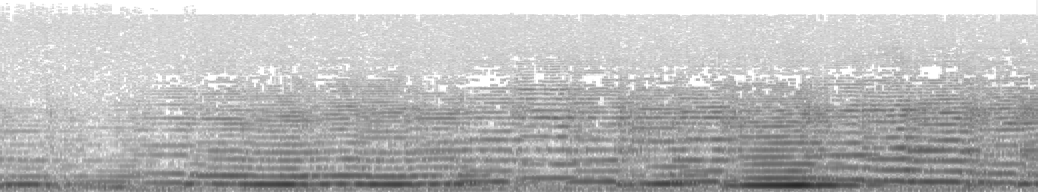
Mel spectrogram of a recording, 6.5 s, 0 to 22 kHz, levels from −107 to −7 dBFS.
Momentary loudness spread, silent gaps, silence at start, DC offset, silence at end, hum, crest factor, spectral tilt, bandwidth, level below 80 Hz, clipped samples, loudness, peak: 19 LU; none; 0 s; under 0.1%; 0 s; none; 18 dB; -8 dB/octave; 15.5 kHz; -60 dBFS; under 0.1%; -38 LUFS; -20 dBFS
